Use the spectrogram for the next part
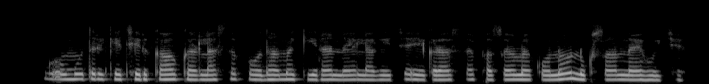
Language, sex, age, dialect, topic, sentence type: Maithili, female, 25-30, Angika, agriculture, question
